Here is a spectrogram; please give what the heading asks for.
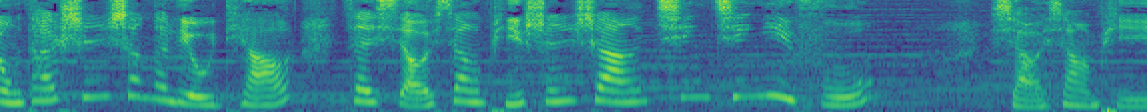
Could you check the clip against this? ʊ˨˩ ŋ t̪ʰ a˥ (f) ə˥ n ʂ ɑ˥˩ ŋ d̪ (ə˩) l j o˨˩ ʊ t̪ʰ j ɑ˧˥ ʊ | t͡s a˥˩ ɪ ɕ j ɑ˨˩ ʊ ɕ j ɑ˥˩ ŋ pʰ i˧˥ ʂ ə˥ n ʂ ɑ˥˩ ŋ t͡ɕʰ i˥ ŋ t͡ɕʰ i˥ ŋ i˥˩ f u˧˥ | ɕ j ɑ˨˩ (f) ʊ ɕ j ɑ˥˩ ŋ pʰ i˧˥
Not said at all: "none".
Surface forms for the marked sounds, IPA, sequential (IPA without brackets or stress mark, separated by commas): ʂ, ə˩, none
